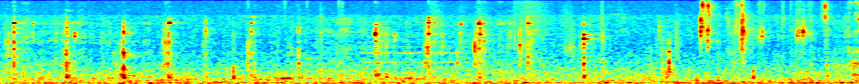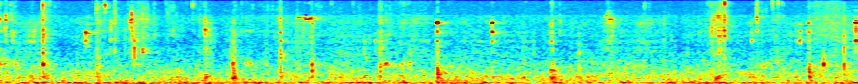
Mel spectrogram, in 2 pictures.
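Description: A person chewing and biting pizza with cheese, pork loin and pineapple close to the microphone: soft, irregular wet mouth clicks and smacks, with a bite taken about eight seconds in.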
